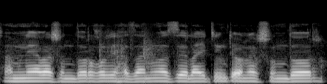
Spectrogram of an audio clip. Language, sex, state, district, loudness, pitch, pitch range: Bengali, male, Assam, Hailakandi, -15 LUFS, 145 Hz, 140-145 Hz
